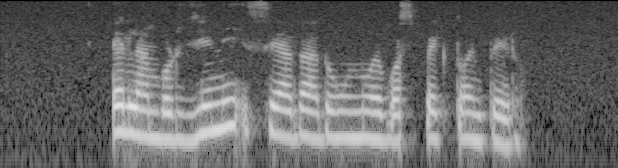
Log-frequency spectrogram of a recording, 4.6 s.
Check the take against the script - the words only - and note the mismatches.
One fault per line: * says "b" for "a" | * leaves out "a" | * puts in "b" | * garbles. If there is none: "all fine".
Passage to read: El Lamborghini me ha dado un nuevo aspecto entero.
* says "se" for "me"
